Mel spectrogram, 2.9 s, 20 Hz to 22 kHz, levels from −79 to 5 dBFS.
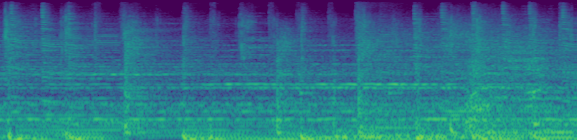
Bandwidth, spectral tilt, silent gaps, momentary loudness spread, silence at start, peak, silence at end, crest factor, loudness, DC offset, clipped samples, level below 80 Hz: over 20 kHz; -4.5 dB/octave; none; 5 LU; 0 s; -4 dBFS; 0 s; 14 dB; -18 LUFS; under 0.1%; under 0.1%; -24 dBFS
